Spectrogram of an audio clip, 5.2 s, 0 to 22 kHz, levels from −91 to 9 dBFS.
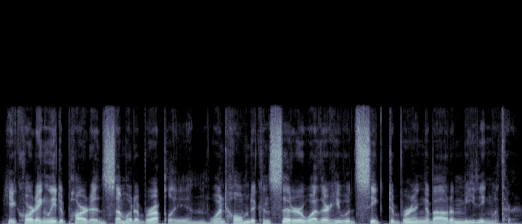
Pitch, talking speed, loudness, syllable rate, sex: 110 Hz, 240 wpm, -18 LUFS, 6.8 syllables/s, male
